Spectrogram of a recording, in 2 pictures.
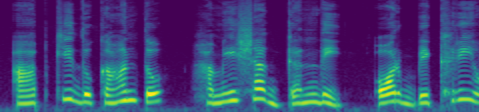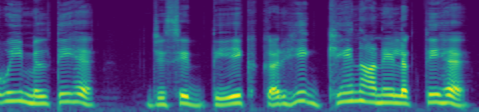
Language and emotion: Hindi, disgusted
